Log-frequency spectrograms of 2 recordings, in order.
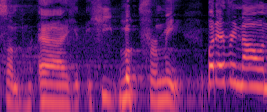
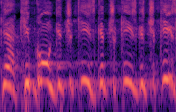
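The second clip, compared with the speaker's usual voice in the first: higher, hurried go-ahead; mock security guard; 7 semitones higher, faster than usual. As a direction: wave him along, humoring him. Security guard waving him through.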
